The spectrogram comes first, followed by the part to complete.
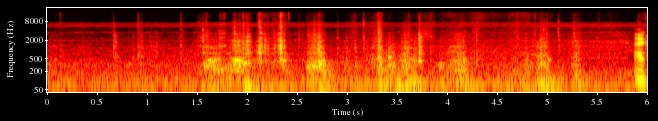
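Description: Handling noise from a phone being moved and set down among the plastic dash parts: rustles, light knocks and clicks. It is quiet for the first second and a half, then comes a cluster of knocks and rustles, with lighter ones after.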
